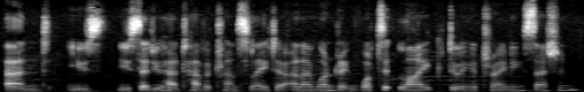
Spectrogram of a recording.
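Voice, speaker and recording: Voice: medium pitch, level tone, moderate pace, poor audio. An interviewer asking curious, attentive questions about the guest's work.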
